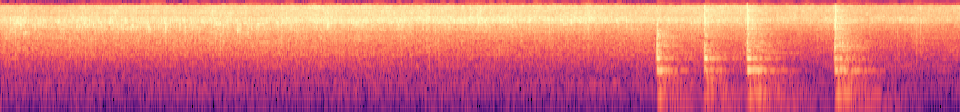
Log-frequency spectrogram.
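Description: Scallops searing in a hot pan alongside garlic parmesan white beans, a steady close sizzle throughout, joined near the end by a few sharp knocks and scrapes as pieces are turned, with no talking.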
